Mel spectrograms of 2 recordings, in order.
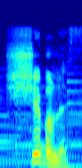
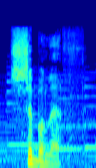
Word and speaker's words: Shibboleth: If he replied, "No," they said, "All right, say Shibboleth." If he said, "Sibboleth," because he could not pronounce the word correctly, they seized him and killed him at the fords of the Jordan.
